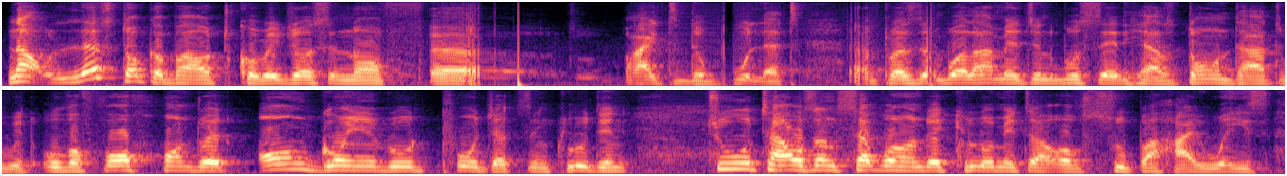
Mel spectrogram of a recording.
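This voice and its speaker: A man with a Nigerian accent hosting and moderating a political discussion in a measured, somewhat hesitant way. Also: medium pitch, darkish tone, a little hiss or hum. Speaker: talk show host.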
